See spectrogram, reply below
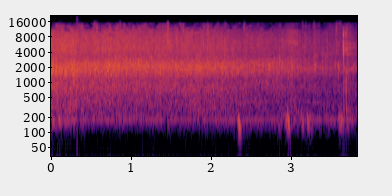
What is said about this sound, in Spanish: que les demos un fuerte aplauso al Señor por sus vidas.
